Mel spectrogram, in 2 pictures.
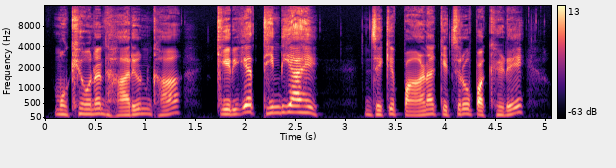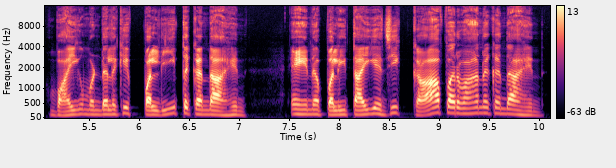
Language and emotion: Sindhi, disgusted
